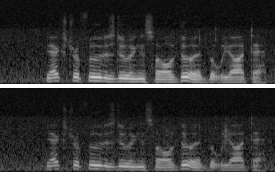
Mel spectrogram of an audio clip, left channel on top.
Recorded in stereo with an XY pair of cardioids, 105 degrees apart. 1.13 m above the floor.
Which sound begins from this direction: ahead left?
A man speaking, at 0.5 s.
